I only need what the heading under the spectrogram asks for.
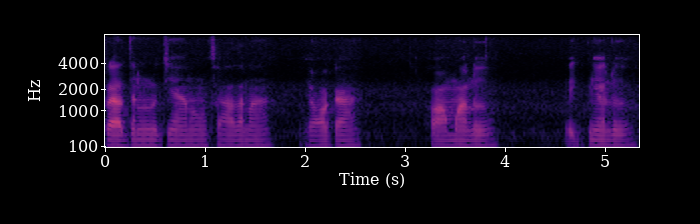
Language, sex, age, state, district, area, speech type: Telugu, male, 18-30, Andhra Pradesh, Eluru, rural, spontaneous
